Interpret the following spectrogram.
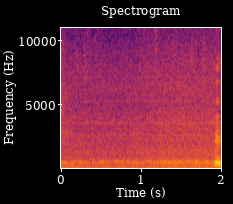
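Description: Steady low hiss of background noise with a faint hum, and no distinct events.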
